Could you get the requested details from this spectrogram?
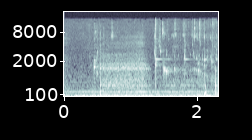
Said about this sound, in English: It's pouring some more coffee there. Um, this is a lovely coffee, the one from Sambewe Ebi. Uh, turns out I didn't know I liked a Tanzanian coffee, a Tanzanian coffee.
